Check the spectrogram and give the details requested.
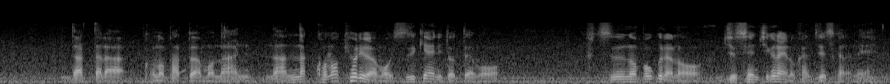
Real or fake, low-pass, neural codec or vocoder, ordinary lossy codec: real; 7.2 kHz; none; none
